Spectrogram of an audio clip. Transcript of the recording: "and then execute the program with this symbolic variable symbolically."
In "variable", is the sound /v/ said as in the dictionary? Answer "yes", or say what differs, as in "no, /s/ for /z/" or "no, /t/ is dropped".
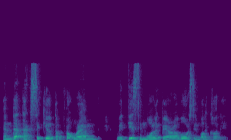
no, /b/ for /v/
